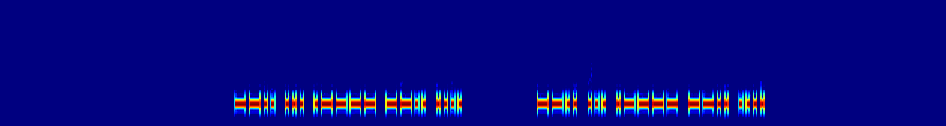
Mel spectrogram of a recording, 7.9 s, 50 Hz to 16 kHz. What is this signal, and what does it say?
Morse code, heard as a keyed tone, about 37 wpm, 700 Hz. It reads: ZS1ZH ZS1ZH
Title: DXCC-100 Call Signs - 5 Characters - Repeated 2x - 40wpm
